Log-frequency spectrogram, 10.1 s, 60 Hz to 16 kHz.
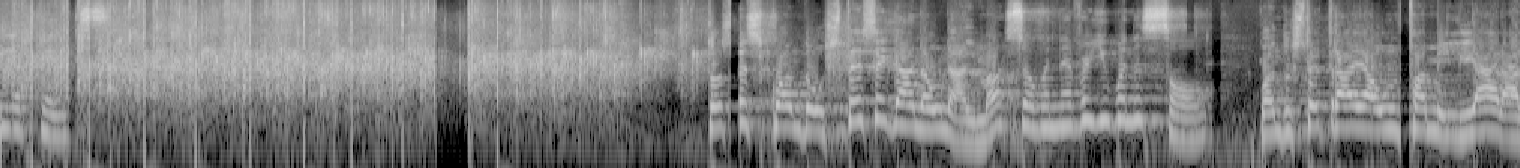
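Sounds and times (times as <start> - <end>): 
audience applauding: 0.0 - 4.8
speech: 0.2 - 0.6, 4.7 - 10.1.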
